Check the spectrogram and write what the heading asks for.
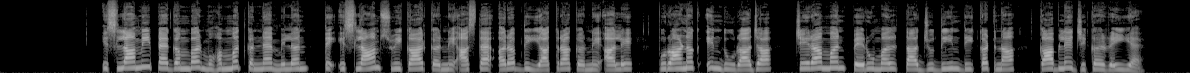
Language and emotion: Dogri, neutral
